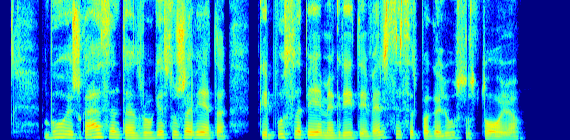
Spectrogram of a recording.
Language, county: Lithuanian, Panevėžys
